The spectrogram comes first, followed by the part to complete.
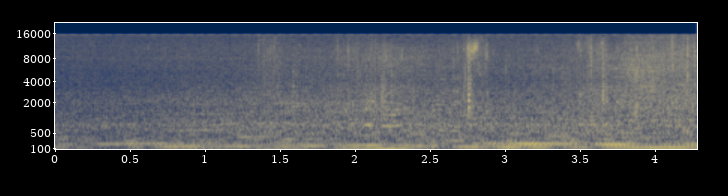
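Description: Motor vehicle engine running close by on the street, a loud low rumble whose pitch shifts up and down several times.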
